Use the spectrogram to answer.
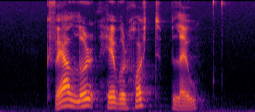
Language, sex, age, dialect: Faroese, male, 36-60, Norðurstreymoy/Eysturoy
